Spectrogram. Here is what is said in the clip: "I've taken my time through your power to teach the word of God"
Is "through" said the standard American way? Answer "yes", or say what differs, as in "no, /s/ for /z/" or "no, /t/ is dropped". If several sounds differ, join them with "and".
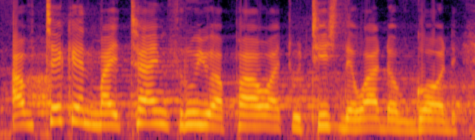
yes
